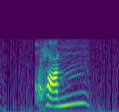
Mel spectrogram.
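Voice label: "kwan5", Cantonese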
